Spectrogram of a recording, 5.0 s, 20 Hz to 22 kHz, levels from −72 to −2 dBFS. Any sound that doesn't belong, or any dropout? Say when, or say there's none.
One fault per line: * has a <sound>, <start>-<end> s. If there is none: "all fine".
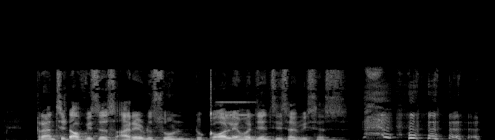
* has a laugh, 3.6-4.8 s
